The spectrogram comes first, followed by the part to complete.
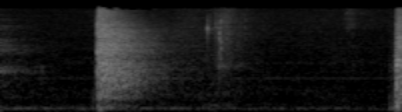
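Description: A single sharp hand slap about half a second in, fading quickly.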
